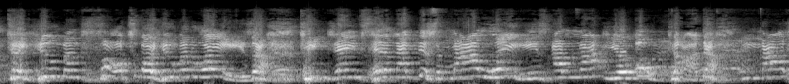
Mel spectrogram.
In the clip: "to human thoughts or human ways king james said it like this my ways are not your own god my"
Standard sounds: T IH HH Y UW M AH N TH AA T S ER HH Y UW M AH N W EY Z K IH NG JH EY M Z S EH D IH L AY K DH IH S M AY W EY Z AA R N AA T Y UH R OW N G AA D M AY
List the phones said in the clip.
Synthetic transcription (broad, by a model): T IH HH Y UW M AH N TH AA T S ER HH Y UW M AH N W EY Z K IH NG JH EY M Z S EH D L AY K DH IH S M AY W EY Z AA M N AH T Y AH R OW N G AA D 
